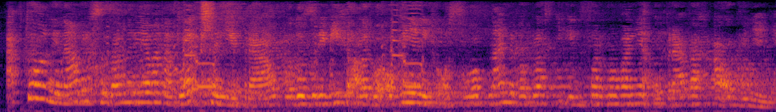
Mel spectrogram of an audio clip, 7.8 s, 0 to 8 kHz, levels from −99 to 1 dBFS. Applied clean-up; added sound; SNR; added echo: none; Chicken, rooster; 9 dB; reverberation time 2.5 s.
